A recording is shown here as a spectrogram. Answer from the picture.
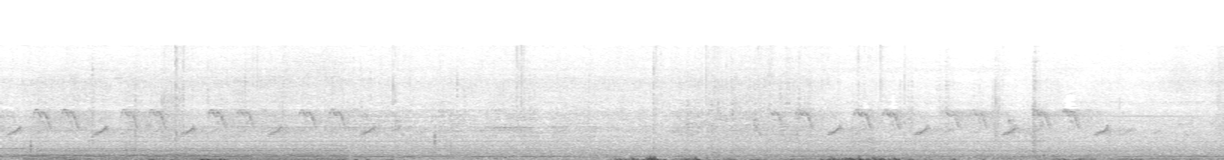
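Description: Outdoor ambience: short high bird chirps repeat over a steady hum. A couple of low rumbles, wind or handling on the microphone, come about four seconds in and again about a second and a half later.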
